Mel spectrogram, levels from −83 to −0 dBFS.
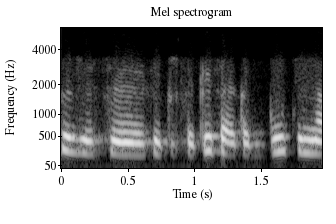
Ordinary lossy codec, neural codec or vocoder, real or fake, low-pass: Opus, 32 kbps; none; real; 5.4 kHz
